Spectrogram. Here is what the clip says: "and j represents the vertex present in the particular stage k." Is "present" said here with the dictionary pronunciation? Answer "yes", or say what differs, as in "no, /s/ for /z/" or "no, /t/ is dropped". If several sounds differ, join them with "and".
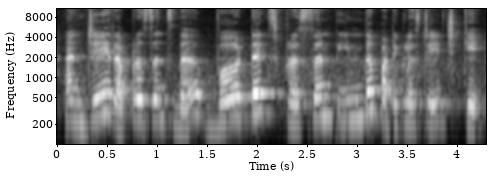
no, /s/ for /z/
